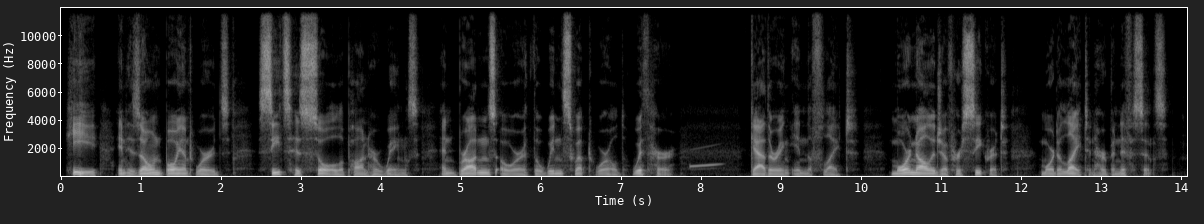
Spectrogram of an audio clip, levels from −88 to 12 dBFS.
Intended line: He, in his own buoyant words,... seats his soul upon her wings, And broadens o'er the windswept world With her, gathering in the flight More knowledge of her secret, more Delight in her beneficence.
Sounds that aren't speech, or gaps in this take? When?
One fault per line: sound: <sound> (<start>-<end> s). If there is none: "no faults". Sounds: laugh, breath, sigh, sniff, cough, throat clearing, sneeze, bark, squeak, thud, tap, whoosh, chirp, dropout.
sound: chirp (7.9-8.3 s)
